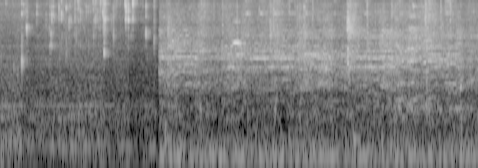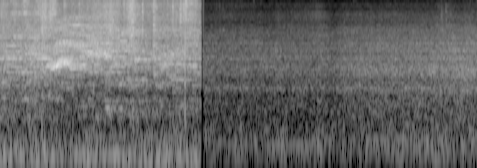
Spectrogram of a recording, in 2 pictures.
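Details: Music plays over running water and dripping, like a filling sink, with the sound quieter and muffled after the eighth second; no animal voice stands out.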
